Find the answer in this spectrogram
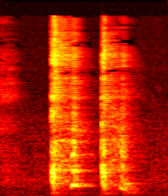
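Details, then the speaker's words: Adult speaker coughing mid-talk on what she calls an allergy day, then suddenly losing her voice: two quick, harsh dry cough bursts with short rough tails in a quiet room. "excuse me it's an allergy day"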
